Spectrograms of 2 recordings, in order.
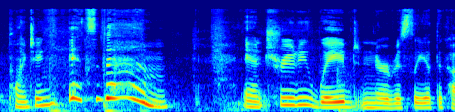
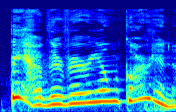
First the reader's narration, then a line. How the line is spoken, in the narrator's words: Heidi gasped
